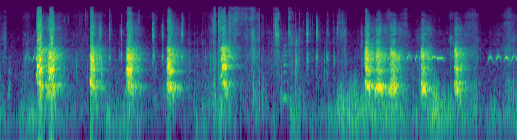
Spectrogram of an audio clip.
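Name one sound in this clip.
Dogs bark loudly in sharp bursts close by.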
